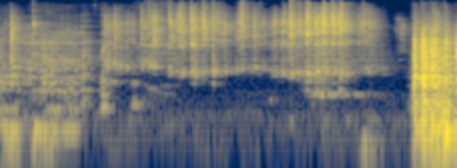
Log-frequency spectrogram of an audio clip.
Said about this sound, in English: Rolling in little separate tiny groups. That's great dice rolling technique. Yeah, that's what you got to do.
